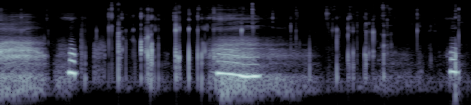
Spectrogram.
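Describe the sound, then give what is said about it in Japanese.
Chewing on an apple: many sharp, crisp bite and crunch clicks in an uneven rhythm, with a few brief voiced murmurs between them. “あ、これおいしい。リンゴは好き。”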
